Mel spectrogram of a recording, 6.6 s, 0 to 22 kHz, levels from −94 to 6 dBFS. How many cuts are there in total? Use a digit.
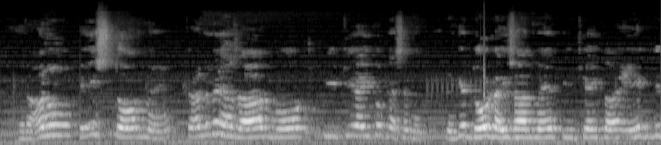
4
